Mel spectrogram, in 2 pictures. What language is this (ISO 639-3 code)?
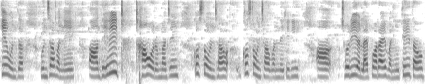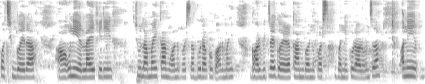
nep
